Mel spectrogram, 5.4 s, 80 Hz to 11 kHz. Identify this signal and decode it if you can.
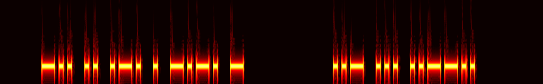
Morse code, heard as a keyed tone, about 28 wpm, 700 Hz. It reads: DIRECT US?
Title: 3x Word-Spacing - Sentences from Top 400 Words - 28wpm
